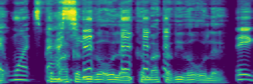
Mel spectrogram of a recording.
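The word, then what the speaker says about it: Kamakawiwoʻole: Kamakaviva Ole. Yes. I mean, what say a that 10 times fast. Yeah, Israel Kamaka Viva Or just Ole. say it once fast. Kamaka Viva Ole.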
